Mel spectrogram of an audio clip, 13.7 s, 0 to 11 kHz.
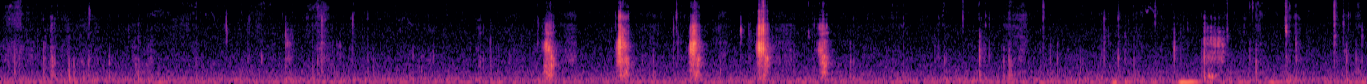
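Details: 17-year-old female cat grinding while eating for about 4–6 weeks, also with mucousy, snotty saliva while eating, seen repeatedly by a vet: faint room noise with a short run of sharp crunching, grinding clicks as she struggles to chew.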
